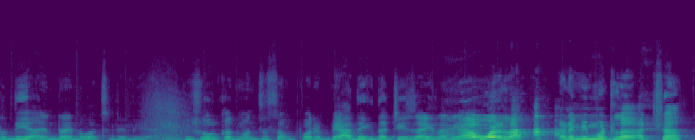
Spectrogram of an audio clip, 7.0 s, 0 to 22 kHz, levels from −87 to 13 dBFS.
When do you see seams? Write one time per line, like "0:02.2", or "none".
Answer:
0:01.8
